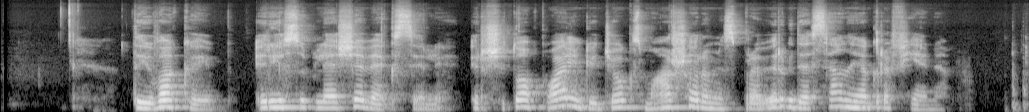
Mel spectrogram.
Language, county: Lithuanian, Telšiai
